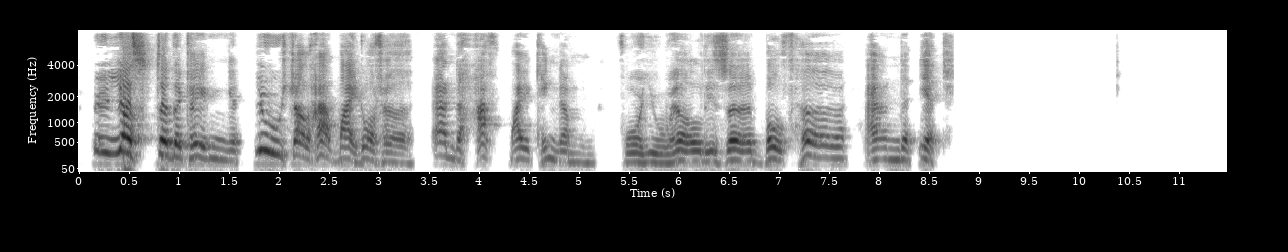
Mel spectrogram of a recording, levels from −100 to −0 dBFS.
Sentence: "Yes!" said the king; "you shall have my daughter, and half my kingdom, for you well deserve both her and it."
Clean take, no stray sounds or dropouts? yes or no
yes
